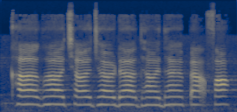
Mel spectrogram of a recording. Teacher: आगे है महाप्राण। इन व्यंजनों का उच्चारण करते समय श्वास वायु अधिक मात्रा में और अधिक वेग से बाहर निकलती है तथा हा की ध्वनि सुनाई पड़ती है।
